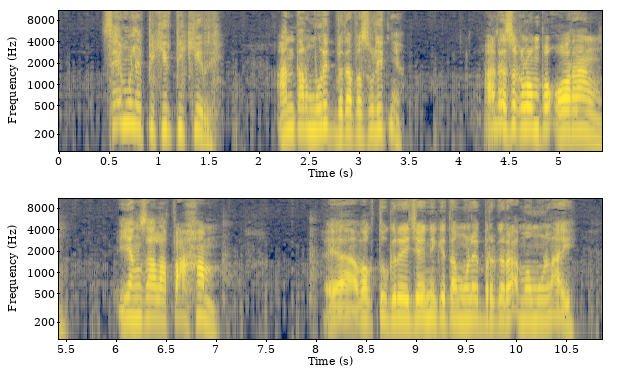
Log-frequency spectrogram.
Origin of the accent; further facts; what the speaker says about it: North Sumatra, Indonesia; Apalagi saya orang Batak.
